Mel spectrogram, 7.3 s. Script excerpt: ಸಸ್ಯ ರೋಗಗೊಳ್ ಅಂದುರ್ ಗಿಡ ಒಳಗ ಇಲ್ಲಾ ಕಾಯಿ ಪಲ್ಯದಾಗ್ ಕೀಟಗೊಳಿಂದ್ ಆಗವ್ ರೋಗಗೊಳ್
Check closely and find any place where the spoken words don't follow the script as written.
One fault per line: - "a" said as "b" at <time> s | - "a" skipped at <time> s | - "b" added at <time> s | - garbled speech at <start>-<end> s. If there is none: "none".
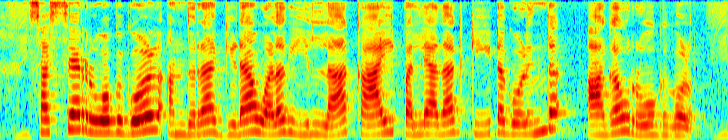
none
